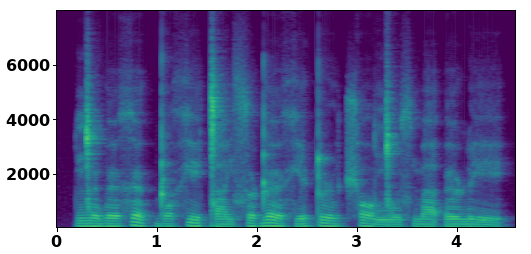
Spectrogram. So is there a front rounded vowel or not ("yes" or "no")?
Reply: yes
